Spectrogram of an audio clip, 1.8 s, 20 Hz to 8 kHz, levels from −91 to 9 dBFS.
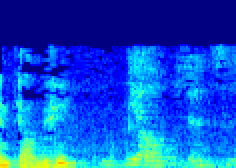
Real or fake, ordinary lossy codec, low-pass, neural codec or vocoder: real; MP3, 24 kbps; 7.2 kHz; none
